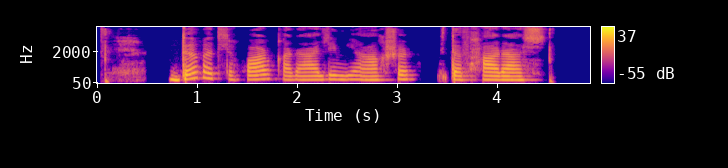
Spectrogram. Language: Kabardian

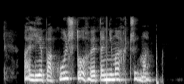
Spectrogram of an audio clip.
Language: Belarusian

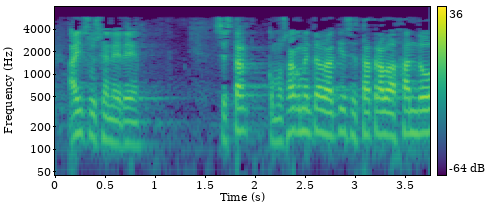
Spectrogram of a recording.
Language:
Spanish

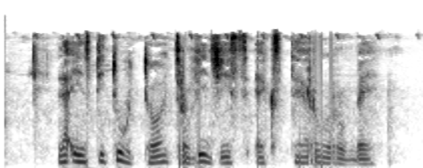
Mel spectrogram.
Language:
Esperanto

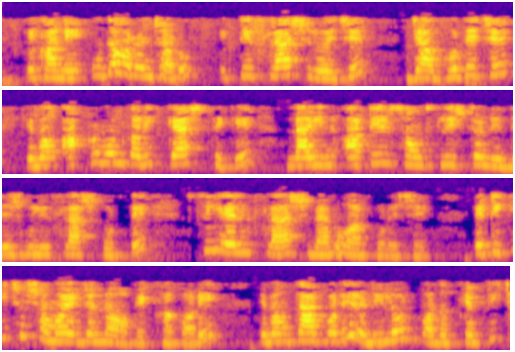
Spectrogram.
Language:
Bangla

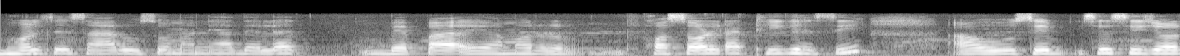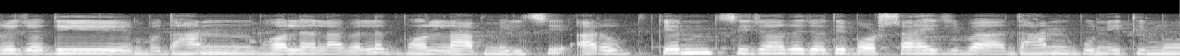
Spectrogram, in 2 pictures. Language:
Odia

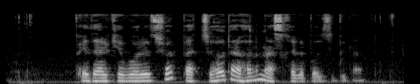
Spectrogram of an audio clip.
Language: Persian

